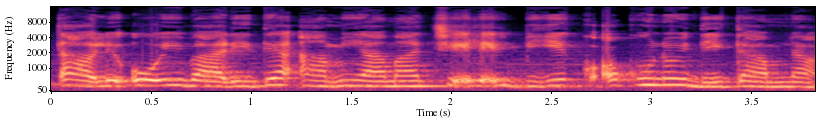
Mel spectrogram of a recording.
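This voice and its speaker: A domineering middle-aged mother-in-law acted by a woman in a cartoon moral tale. She scolds with greedy contempt and lays down threats in a high voice, over music. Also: moderate pace, a little mellow, natural voice. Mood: accusing. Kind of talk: cartoon moral story acting.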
